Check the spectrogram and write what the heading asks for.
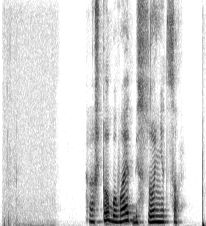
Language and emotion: Russian, neutral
